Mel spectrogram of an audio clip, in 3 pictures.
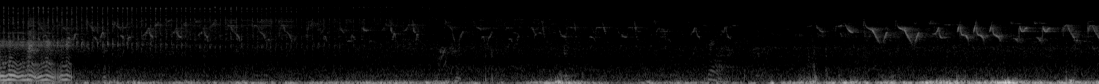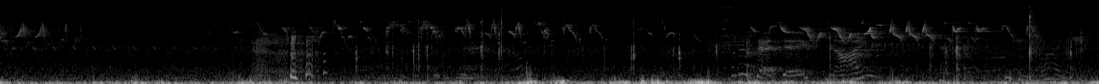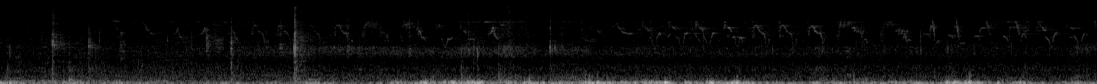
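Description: Wind buffeting the microphone in gusts, with a songbird singing quick trilled phrases of repeated high notes several times.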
